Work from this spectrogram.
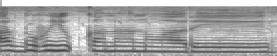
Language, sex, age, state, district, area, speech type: Santali, female, 18-30, Jharkhand, Bokaro, rural, spontaneous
